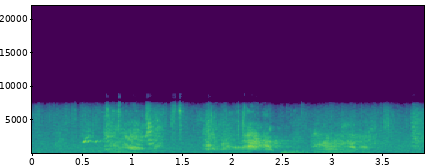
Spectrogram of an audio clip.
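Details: Achilles, a 12-month-old German Shepherd, plays with Hilo, a 14-month-old Shiba Inu. Three grumbling bark-like bursts sound about a second apart over low scuffling.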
